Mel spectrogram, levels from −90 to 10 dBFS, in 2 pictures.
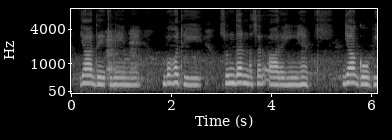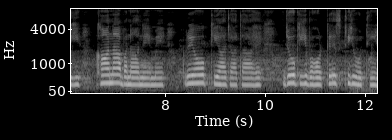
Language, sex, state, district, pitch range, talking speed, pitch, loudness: Hindi, female, Uttar Pradesh, Budaun, 205-245 Hz, 115 wpm, 215 Hz, -27 LUFS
